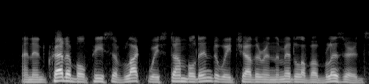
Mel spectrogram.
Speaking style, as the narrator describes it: said Pitt

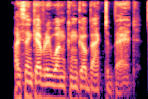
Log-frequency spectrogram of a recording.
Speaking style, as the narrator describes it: said Bell

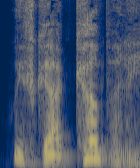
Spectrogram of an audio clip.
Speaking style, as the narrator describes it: wheezed, his voice sounding like steel wool on sandpaper

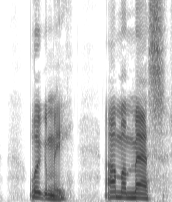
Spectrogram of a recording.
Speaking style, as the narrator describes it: half laughed

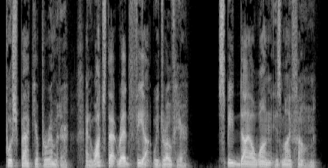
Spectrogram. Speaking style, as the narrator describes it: He whispered

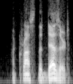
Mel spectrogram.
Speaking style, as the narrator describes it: Giordino mumbled

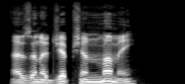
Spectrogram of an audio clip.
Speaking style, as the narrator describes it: Pitt said coldly

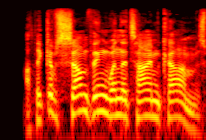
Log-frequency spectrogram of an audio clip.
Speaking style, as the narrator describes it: Pitt shouted back

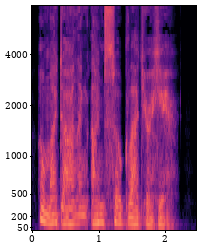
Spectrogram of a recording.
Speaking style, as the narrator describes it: she whispered

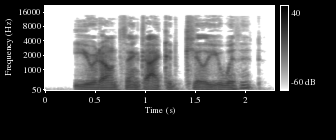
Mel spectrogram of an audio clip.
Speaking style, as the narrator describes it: Bell said

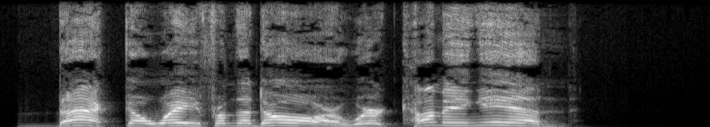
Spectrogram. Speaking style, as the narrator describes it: he shouted at the door

